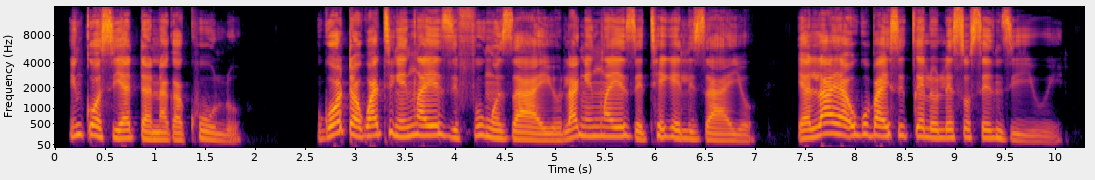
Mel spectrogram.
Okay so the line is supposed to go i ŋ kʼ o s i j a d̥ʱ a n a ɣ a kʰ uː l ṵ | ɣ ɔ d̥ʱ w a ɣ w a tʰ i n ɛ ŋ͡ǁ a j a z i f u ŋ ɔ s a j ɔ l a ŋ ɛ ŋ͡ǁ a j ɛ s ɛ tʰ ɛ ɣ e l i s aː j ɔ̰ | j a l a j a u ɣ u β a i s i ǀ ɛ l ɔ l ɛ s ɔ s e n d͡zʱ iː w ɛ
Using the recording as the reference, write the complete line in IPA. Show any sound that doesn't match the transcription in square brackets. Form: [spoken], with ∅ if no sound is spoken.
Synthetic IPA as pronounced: i ŋ kʼ o s i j a d̥ʱ a n a ɣ a kʰ uː l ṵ | ɣ ɔ d̥ʱ w a ɣ w a tʰ i [ŋ] ɛ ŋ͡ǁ a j [e] z i f u ŋ ɔ [z] a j ɔ l a ŋ ɛ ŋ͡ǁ a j ɛ [z] ɛ tʰ ɛ ɣ e l i [z] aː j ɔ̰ | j a l a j a u ɣ u β a i s i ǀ ɛ l ɔ l ɛ s ɔ s e n d͡zʱ iː w ɛ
